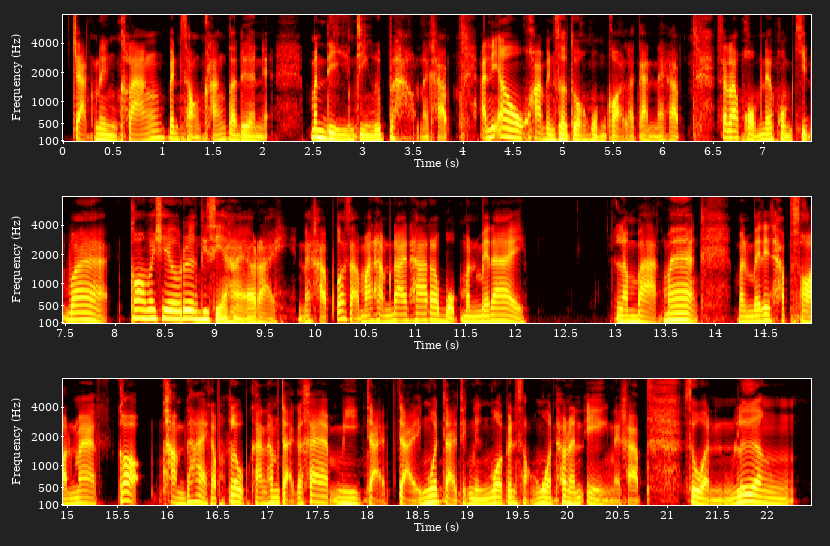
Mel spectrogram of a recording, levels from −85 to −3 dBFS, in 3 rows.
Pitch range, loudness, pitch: 115-155 Hz, -20 LUFS, 135 Hz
